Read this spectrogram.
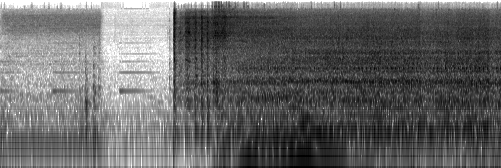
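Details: Daewoo Lanos after tightening the slack air-conditioner belt at its tensioner: the engine cranks, catches and settles to a steady idle with the AC on, with no belt squeal or whistle; normal idle, whistle fixed.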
